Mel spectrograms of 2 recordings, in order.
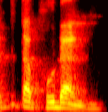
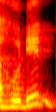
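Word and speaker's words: هُدًى: Orang yang disebutkan sifat-sifat di atas baru dibaca ini ala hudan. Ini tidak berlaku huruf apanya, walaupun ada huruf jar sampai kiamat bacanya tetap hudan. Tidak ada hudin, tidak ada hudun, ya.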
